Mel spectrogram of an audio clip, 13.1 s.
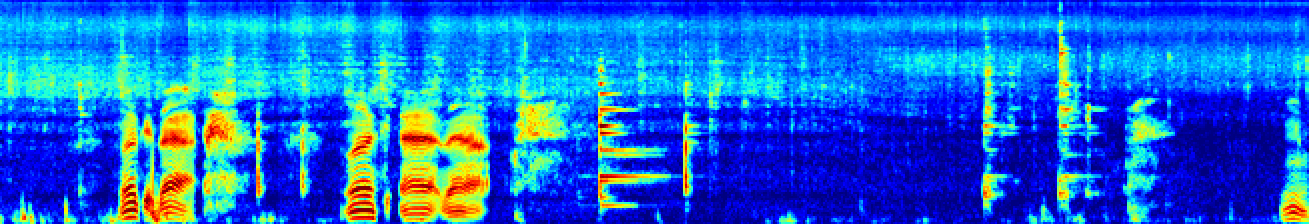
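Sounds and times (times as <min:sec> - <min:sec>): food sizzling in skillet: 0:00.0 - 0:13.0
knife clinking on pan: 0:06.0 - 0:07.1, 0:09.8 - 0:11.1.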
